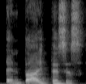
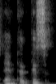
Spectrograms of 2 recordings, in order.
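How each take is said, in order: First: Antithesis said slowly in full, an-TIE-the-sis; careful antithesis. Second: Antithesis cut short, slurred to "antts"; clipped antithesis. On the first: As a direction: spell out antithesis syllable by syllable. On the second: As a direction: rush through antithesis, swallowing the middle. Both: Shown as a demonstration.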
